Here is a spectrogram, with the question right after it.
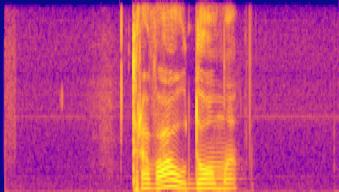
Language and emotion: Russian, neutral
